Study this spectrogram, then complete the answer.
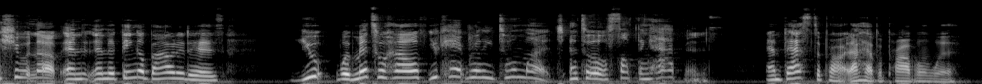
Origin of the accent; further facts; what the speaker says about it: United States; we as African American people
